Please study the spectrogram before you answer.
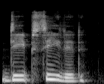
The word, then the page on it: deep seated: American English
